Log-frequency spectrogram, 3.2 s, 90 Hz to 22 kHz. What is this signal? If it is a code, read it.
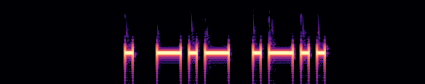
Morse code, heard as a keyed tone, about 20 wpm, 700 Hz. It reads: EKL
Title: USA Call Sign Postfixes - 3 Letters 20wpm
